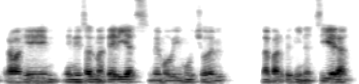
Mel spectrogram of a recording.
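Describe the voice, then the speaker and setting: A middle-aged business consultant with a Colombian accent from around Cali speaks in a very low, level voice. As an interview guest, he recounts his story casually, unhurried and reflective, as if settling into a long conversation.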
